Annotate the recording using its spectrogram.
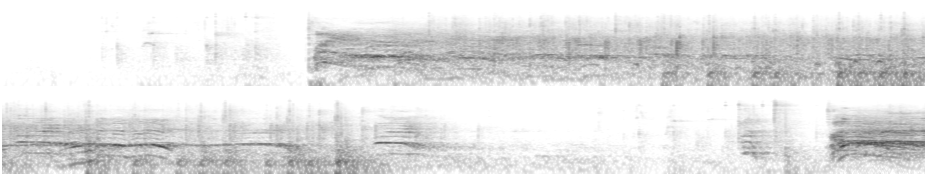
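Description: A ball clicks back and forth off paddles and a table.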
